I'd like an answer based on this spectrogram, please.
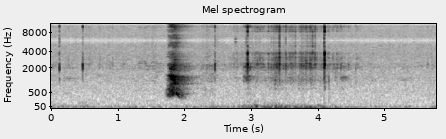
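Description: Handling noise from a camera strapped to a moving dog: low rumble with scattered clicks and rustling, busiest between about three and four seconds in. About two seconds in comes one short, sharp sound whose pitch falls, the loudest moment.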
